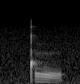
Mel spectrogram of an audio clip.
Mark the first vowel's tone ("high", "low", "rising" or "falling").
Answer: falling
